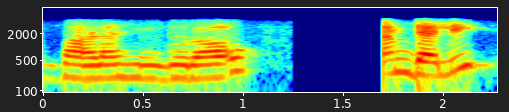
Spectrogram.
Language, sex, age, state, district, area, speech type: Urdu, female, 30-45, Delhi, Central Delhi, urban, conversation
